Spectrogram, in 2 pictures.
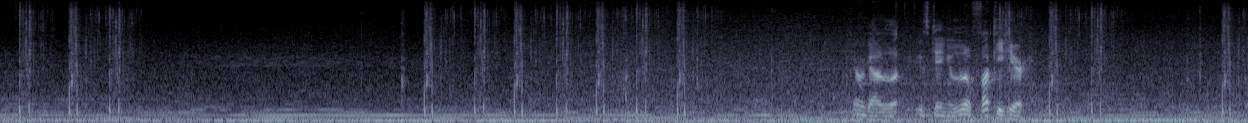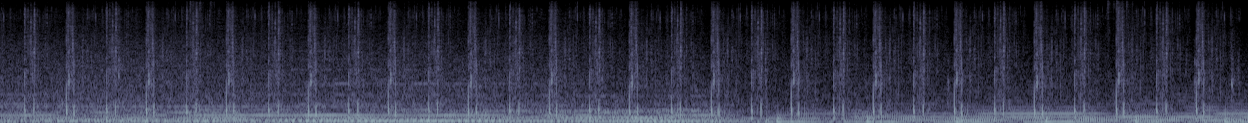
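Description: Footsteps tap steadily on a hard floor in a large echoing space.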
